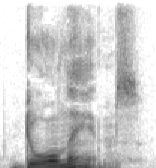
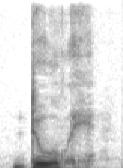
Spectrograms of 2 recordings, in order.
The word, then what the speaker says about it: dually: a first name, so dual names, or Dooley. Like a dually truck with its double sets of back tires. Since DJ rarely heard a dually pickup pronounced properly, he stuck with the more popular vernacular of Dooley.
